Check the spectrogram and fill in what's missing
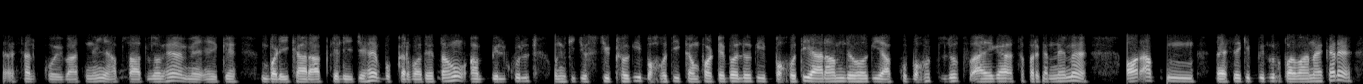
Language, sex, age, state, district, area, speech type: Urdu, male, 45-60, Uttar Pradesh, Aligarh, urban, conversation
